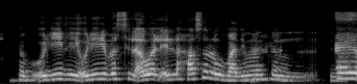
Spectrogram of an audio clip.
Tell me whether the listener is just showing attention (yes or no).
no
